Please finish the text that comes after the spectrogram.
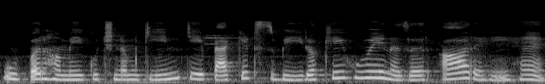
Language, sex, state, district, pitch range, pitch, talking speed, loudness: Hindi, male, Punjab, Fazilka, 215-265 Hz, 230 Hz, 145 wpm, -18 LUFS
